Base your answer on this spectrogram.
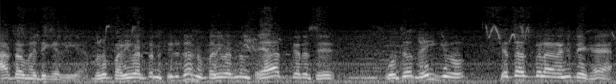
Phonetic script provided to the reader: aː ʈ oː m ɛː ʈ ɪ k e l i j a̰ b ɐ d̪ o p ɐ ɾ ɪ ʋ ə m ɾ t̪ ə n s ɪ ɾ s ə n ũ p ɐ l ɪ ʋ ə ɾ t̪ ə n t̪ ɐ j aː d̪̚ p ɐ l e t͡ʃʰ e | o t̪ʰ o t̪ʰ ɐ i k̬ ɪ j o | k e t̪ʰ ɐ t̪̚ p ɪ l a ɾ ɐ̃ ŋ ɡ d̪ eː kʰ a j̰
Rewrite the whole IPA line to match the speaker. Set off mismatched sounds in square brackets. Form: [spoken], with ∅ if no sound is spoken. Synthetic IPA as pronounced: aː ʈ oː m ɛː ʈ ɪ k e l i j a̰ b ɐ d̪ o p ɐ ɾ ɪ ʋ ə [∅] ɾ t̪ ə n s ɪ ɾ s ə n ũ p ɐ [ɾ] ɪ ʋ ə ɾ t̪ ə n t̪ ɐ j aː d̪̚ [k] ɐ [ɾ] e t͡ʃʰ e | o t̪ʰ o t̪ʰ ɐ i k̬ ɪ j o | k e [t̪] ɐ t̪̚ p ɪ l a ɾ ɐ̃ ŋ ɡ d̪ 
